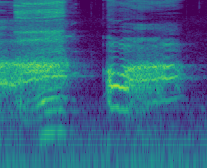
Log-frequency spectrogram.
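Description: A cartoon character's wordless vocal sounds: two short cries with wavering, gliding pitch, the second starting about a second in.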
